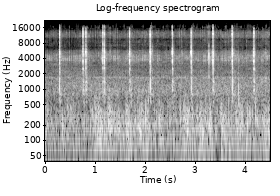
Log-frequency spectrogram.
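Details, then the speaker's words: Hybrid bike with rear rack, front suspension and 40 mm tires, fault present over a year: sharp, bright clicks two or three times a second over a soft rumble while pedaling; owner first suspects the bottom bracket. "When you pedal it, it makes a clicking noise."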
